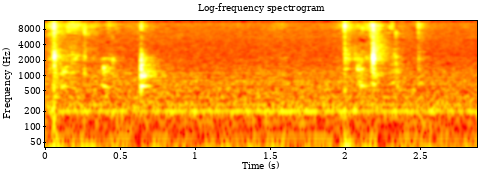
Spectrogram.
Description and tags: This is the sound of a can of Large Monster Energy drink being moved from hand to hand in a posing animation style that's rather quick, no more than four seconds long, I'd say. This is a sound that's perfect for cinematics or for a game's FP animations in an in-hands posture.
